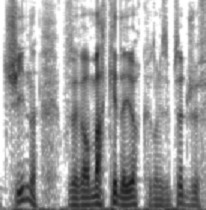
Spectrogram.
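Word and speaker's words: Qin: ça s'écrit cas y est mais ça se prononce chine vous avez remarqué d'ailleurs que dans les épisodes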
